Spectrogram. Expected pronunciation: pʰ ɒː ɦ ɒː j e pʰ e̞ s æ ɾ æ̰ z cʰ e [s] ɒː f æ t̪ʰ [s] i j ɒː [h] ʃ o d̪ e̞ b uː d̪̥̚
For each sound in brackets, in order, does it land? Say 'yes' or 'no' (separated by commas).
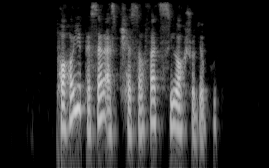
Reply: yes, yes, yes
